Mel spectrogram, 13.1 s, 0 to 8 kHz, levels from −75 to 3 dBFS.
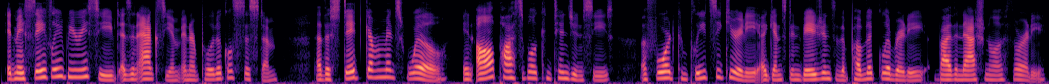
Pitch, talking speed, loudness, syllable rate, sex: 190 Hz, 155 wpm, -21 LUFS, 5.7 syllables/s, female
